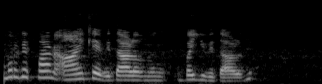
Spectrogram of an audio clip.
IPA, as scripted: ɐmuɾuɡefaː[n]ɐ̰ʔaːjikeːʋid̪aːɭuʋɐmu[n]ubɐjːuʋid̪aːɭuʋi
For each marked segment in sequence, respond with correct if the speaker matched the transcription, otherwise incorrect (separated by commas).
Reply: correct, incorrect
